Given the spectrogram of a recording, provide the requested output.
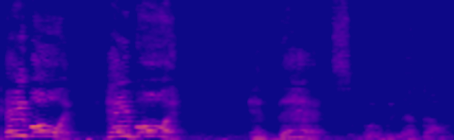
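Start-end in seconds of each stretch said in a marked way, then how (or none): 0.0-1.8 put-on higher, louder girl calling out. A narrator's reading. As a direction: wake him up with a sharp girl's call. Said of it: "standing over him with wild hair saying".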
